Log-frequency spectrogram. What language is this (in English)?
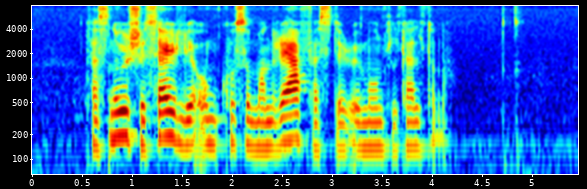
Faroese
